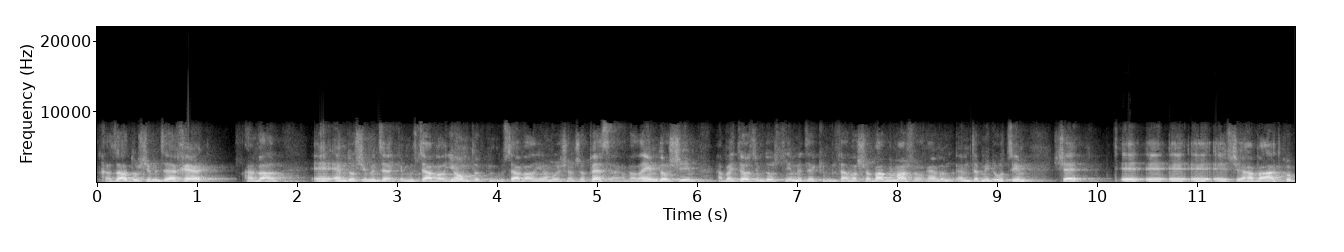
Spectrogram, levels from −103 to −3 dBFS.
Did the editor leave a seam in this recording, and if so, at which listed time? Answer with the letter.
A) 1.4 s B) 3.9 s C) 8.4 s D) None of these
A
